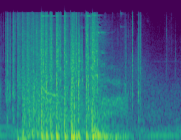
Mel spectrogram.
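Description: A rifle fires a rapid burst of loud shots that ring out.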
